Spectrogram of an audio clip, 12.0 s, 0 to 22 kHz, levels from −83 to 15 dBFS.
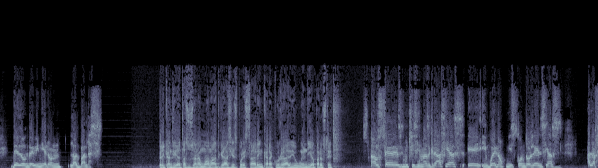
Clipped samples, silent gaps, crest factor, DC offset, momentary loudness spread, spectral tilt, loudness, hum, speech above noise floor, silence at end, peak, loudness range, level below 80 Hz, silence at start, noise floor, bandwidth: under 0.1%; none; 16 dB; under 0.1%; 6 LU; -4.5 dB/octave; -18 LUFS; none; 42 dB; 0 s; -4 dBFS; 3 LU; -50 dBFS; 0 s; -59 dBFS; 13.5 kHz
